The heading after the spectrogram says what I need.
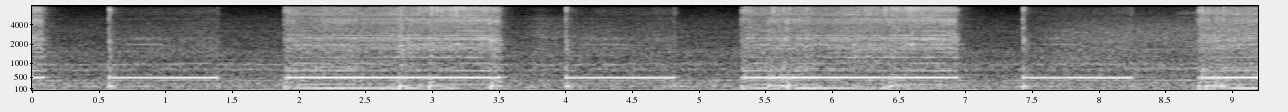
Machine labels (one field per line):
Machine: slide rail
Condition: abnormal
